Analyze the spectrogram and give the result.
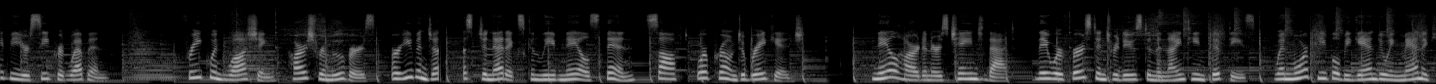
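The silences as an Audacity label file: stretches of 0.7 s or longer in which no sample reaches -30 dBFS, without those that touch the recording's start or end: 1.010000	1.890000	silence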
